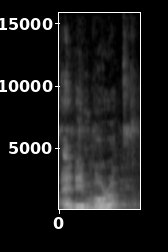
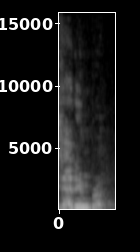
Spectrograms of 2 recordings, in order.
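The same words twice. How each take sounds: First: The ending is a full 'borough' sound. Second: The ending is a short 'bruh' sound. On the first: The speaker calls it wrong. "It's not Edinburgh" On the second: The speaker calls it right. "It is Edinburgh"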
